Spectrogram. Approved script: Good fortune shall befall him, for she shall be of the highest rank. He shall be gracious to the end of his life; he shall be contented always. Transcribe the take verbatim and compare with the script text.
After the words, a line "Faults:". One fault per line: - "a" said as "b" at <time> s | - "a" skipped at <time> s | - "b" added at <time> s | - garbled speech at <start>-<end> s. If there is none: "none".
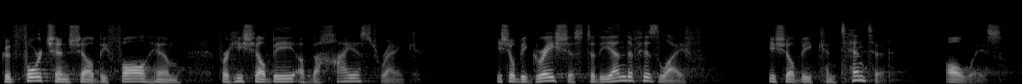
Good fortune shall befall him, for he shall be of the highest rank. He shall be gracious to the end of his life; he shall be contented always.
Faults:
- "she" said as "he" at 2.3 s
